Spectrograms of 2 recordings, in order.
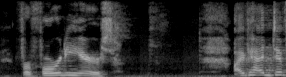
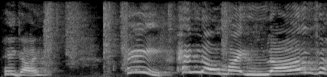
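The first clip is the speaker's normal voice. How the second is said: high, bright, louder hello; sing-song greeting; 10 semitones higher, 4 dB louder than usual. Real, not acted. Worker calls a cheerful sing-song hello to his coworker. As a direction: sing it out to a friend across the site.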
